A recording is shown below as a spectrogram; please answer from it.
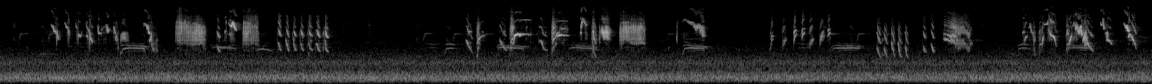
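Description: European Goldfinch song: quick, bright twittering phrases of tinkling notes mixed with buzzy trills, coming in bursts with short pauses, over a faint low background hum.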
